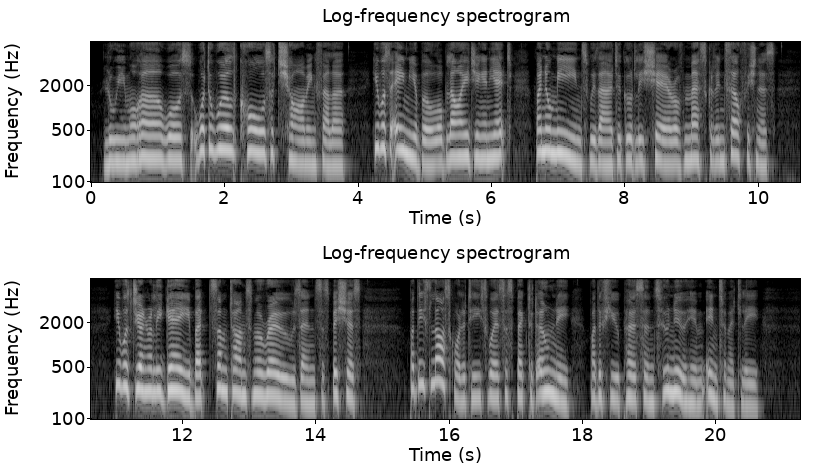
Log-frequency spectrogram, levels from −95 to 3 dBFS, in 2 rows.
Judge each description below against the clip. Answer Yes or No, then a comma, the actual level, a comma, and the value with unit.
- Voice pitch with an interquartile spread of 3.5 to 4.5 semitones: Yes, average, 3.8 semitones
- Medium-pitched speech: No, high, 195 Hz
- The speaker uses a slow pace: No, average, 150 wpm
